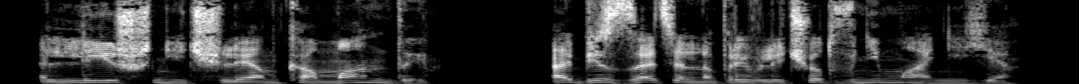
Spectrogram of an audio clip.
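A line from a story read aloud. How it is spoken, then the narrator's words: Through gritted teeth. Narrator (Russian): процедил некромант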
